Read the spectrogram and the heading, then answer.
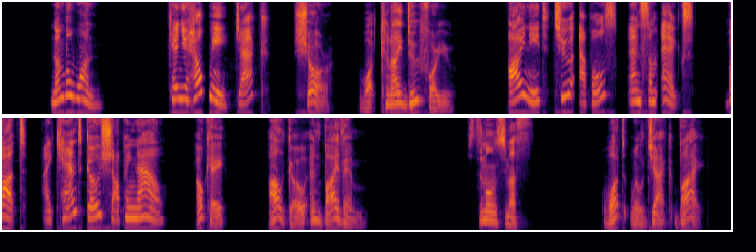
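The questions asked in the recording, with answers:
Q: What will Jack buy?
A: Two apples and some eggs.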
